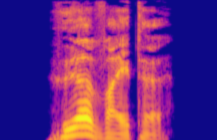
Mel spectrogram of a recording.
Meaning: earshot (hearing distance)
- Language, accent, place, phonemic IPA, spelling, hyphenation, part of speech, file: German, Germany, Berlin, /ˈhøːɐ̯ˌvaɪ̯tə/, Hörweite, Hör‧wei‧te, noun, De-Hörweite.ogg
